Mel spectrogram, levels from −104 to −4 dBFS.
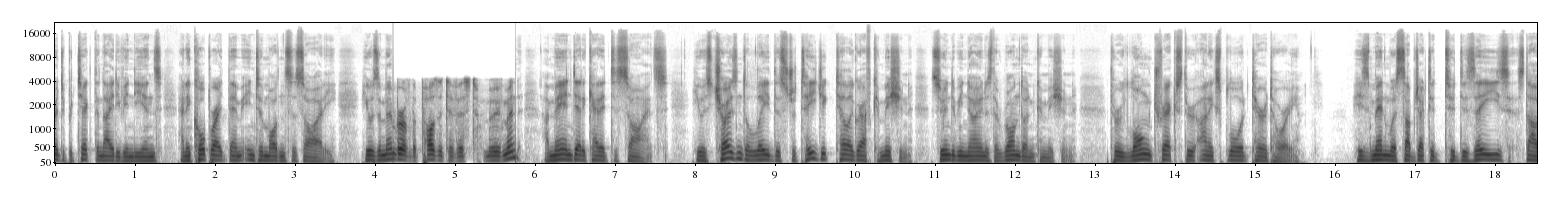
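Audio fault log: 4.23–5.76 s, input switched to a poorer device: recording likely moved to a narrower-band microphone or headset profile after "was a", losing everything above 4.2 kHz. The speech turns dull and boxy, with faint new background noise and a modest level change, then clears by "a man dedicated to", with no gap at the switch.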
